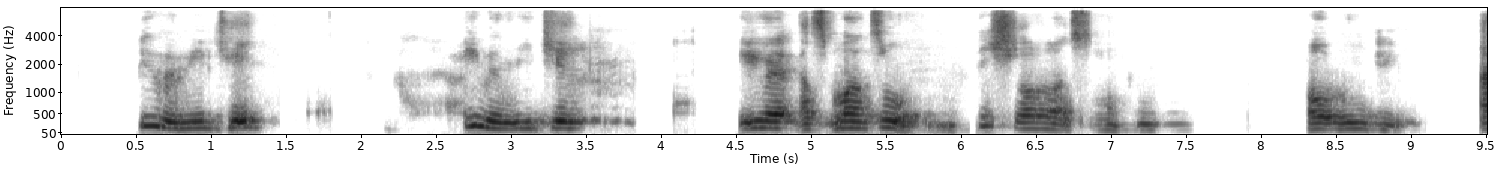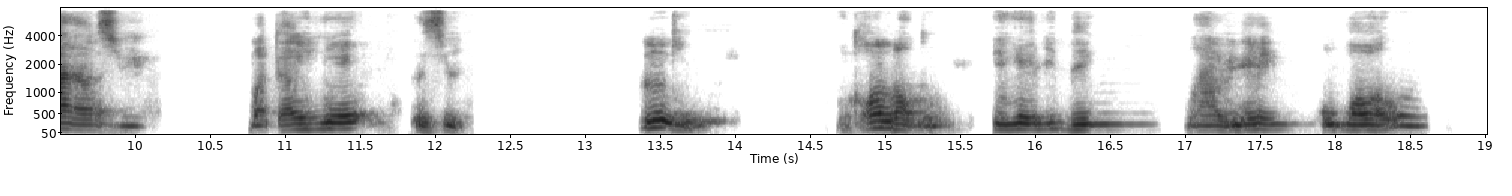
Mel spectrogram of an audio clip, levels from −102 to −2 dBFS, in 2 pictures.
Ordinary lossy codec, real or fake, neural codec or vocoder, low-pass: none; fake; codec, 24 kHz, 1 kbps, SNAC; 7.2 kHz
